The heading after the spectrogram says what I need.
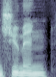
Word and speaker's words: Schuman: I'm Schuman and human is quite literally in my last name. Uh, and so that it will help you remember how to spell it. Although there is a little secret C before the H.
